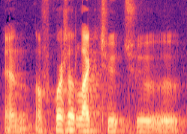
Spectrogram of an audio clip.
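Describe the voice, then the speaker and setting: A Brazilian law professor and panelist gives his conference talk in a hall, his middling voice showing little pitch movement, some vocal fry and a bit of brightness. His accented English is hesitant, laden with "uh"s and restarts, over a faint hiss.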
